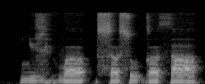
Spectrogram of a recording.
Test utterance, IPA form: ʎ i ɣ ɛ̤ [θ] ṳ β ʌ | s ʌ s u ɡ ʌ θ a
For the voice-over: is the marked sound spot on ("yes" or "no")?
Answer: no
